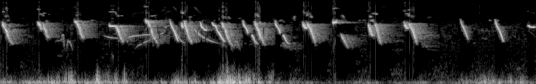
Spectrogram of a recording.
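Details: Several saffron finches, called canarinhos, gathered at a feeding spot, giving rapid high twittering chips and short buzzy downslurred notes in dense overlapping chatter, with faint low rustling and background noise.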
